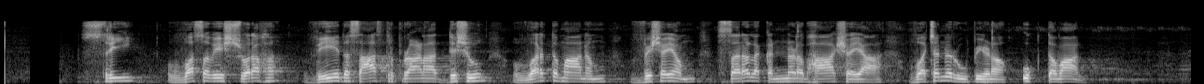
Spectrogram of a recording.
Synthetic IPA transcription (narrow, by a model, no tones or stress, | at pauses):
ʃɾiː | ʋɐsɐʋeːʃʋɐɾɐɦɐ̆ʋeːd̪ɐʃaːst̪ɾɐpuɾaːɳ̃aːd̪ʱjɐʃuʋɐɾt̪ɐmaːnɐm | ʋiʂɐjɐmsɐɾɐlɐkɐnːɐɽɐbʱaːʂɐjaːʋɐt͡ʃɐnɐɾuːpijɳɐukt̪ɐmaːn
